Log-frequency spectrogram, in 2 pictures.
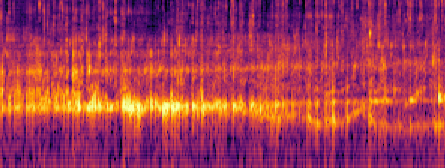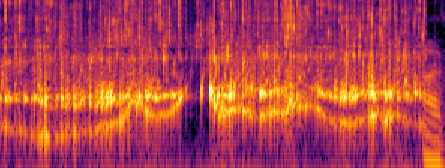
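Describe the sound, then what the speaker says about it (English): Water pouring steadily in a continuous splashing stream, close and fairly loud, with a gurgling shift partway through before it tapers off at the end. "I've got some water pouring"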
